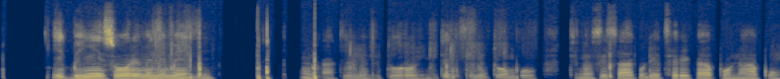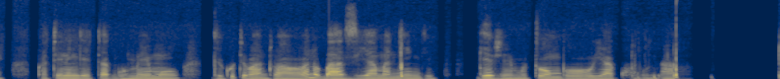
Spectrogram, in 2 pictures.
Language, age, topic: Ndau, 18-24, health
